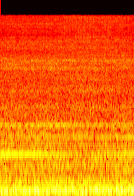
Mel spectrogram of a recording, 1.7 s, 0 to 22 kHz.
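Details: Carrier 800 TS Weather Maker furnace: constant low rough grinding rumble with steady whine, no change in pace, from the blower; blower motor replacement needed, cause suspected, not confirmed.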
